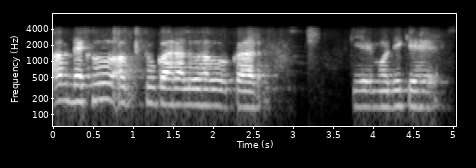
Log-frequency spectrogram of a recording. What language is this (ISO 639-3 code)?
mai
